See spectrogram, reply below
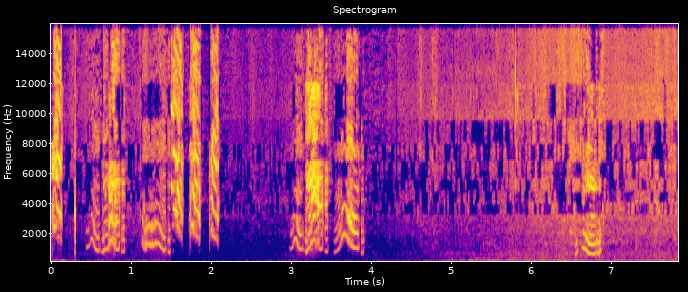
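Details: Parrot from a talking compilation, uttering several quick wavering, buzzy notes early on, then a long quiet stretch of background noise broken by one final twisting whistled call.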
